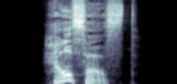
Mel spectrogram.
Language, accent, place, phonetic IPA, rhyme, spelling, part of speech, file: German, Germany, Berlin, [ˈhaɪ̯səst], -aɪ̯səst, heißest, verb, De-heißest.ogg
- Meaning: second-person singular subjunctive I of heißen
